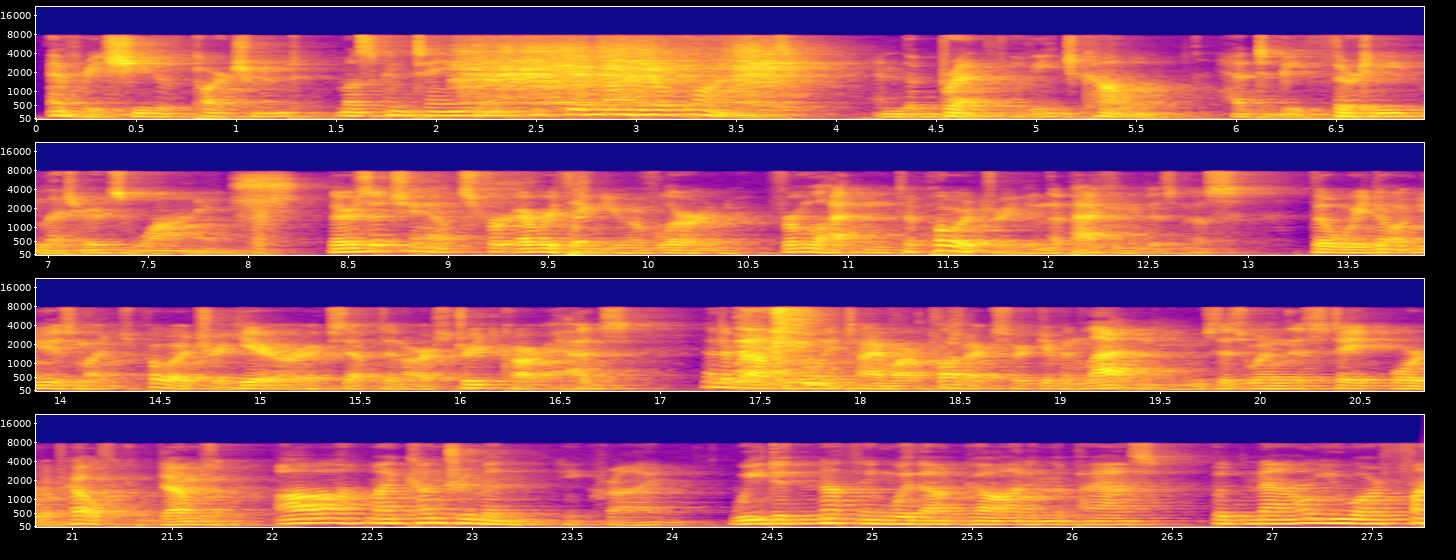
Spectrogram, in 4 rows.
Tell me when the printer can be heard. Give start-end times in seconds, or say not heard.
2.0-3.8.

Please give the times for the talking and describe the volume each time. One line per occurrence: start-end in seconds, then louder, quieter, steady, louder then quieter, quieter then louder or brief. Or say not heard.
0.0-27.7 steady.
